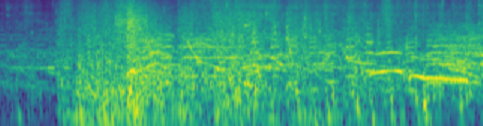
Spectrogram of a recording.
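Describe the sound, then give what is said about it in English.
Heavy gunfire fills a Civil War battle as retreating Confederates run under a hail of shots. Dense, crackling volleys of sharp reports pile up continuously over a loud, noisy din. “Now outnumbered, the Confederates run, whilst under a hail of gunfire.”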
